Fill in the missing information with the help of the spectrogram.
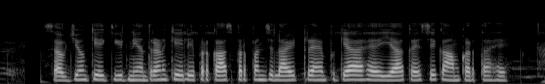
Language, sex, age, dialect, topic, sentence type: Hindi, female, 36-40, Garhwali, agriculture, question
